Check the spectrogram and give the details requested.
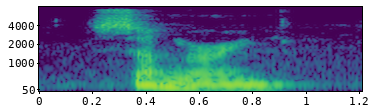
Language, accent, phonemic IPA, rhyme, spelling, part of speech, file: English, Southern England, /sʌb.məˈɹiːn/, -iːn, submarine, adjective / noun / verb, LL-Q1860 (eng)-submarine.wav
- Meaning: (adjective) 1. Being, relating to, or made for use underwater, especially beneath the sea 2. Hidden or undisclosed 3. Of a pitch, thrown with the hand lower than the elbow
